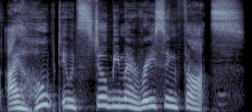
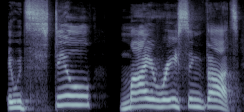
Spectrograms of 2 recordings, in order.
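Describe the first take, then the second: First: Said in the usual way. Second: "still" leaned on slowly as the verb, meaning to calm; slow down and land on "still" as an action. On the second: Shown as a demonstration. Reader correcting her misread, slow weight on "still". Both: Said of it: "Still the verb, not still the description".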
